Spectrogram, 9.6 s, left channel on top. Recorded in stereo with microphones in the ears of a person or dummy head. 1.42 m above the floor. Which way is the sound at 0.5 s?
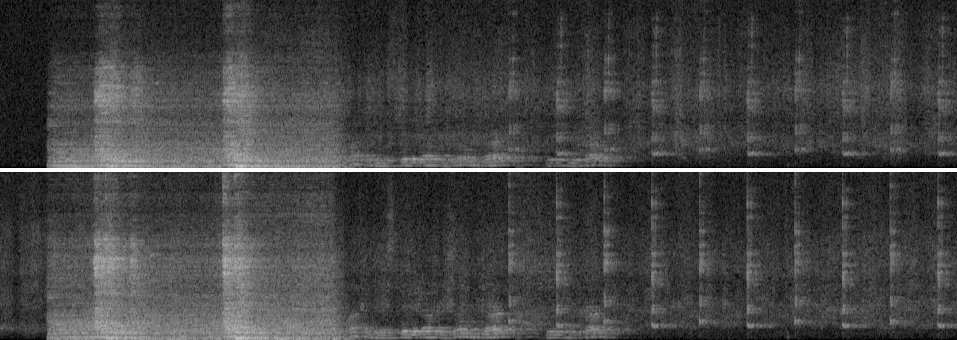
85° right.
